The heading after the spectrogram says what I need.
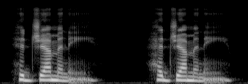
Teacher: the stress on the second. The G makes a J sound.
